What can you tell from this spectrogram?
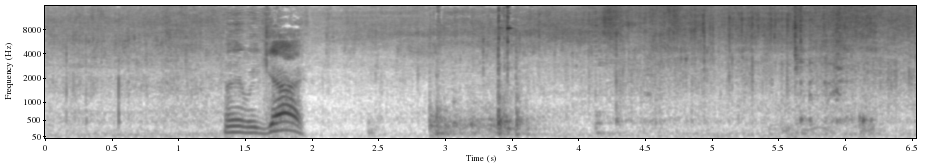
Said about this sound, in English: next thing we do is add some mushrooms. In they go. And some onions.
